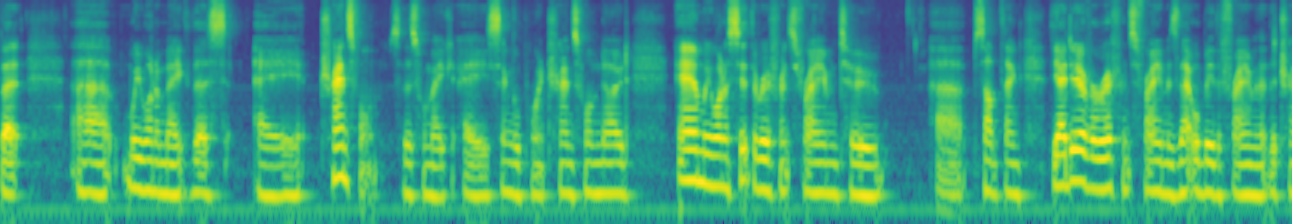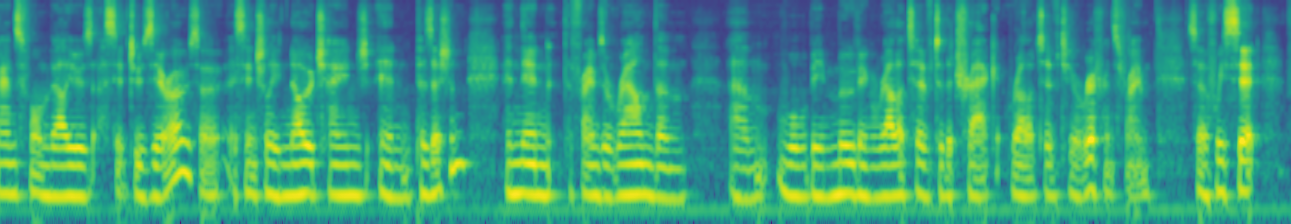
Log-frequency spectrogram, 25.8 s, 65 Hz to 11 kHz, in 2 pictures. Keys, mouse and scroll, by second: 1.4 click, 2.1 click, 2.2 click, 2.7 click, 3.6 click.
